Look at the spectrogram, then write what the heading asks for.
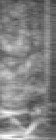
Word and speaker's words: Omri: His name is, it looks like Omri, like in the Bible, Omri and Ahab. Well, this is pronounced Omri.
